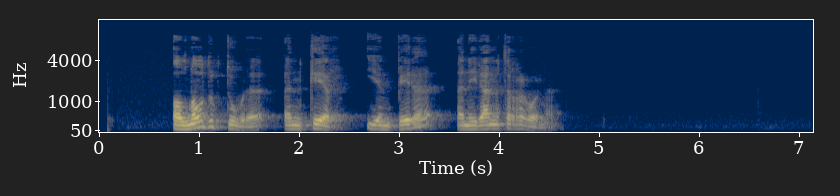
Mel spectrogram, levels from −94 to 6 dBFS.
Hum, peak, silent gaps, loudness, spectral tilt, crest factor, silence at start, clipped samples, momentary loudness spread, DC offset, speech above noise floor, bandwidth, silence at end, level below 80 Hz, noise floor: none; -8 dBFS; none; -28 LUFS; -7.5 dB/octave; 20 dB; 0.75 s; under 0.1%; 11 LU; under 0.1%; 56 dB; 9.6 kHz; 2.65 s; -78 dBFS; -83 dBFS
